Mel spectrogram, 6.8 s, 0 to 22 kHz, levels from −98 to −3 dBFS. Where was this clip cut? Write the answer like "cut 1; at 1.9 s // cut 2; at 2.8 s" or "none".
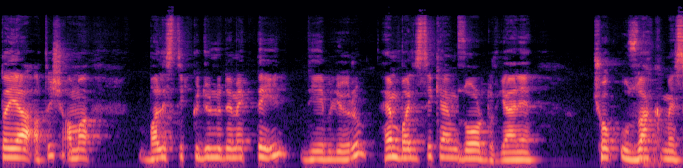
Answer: cut 1; at 4.6 s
